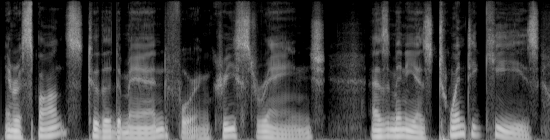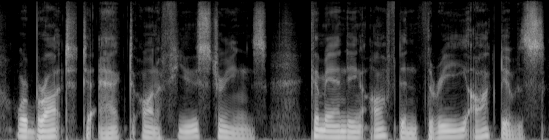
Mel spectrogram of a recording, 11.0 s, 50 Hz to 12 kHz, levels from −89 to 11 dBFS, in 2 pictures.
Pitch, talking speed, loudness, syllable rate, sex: 100 Hz, 135 wpm, -18 LUFS, 4.0 syllables/s, male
